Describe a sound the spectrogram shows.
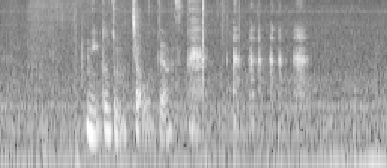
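A young girl talks close by, light and playful.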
